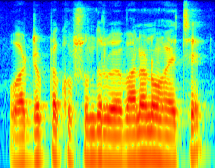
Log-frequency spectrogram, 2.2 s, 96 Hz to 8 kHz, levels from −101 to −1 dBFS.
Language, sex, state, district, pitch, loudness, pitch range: Bengali, male, Tripura, West Tripura, 120 Hz, -17 LUFS, 110-120 Hz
